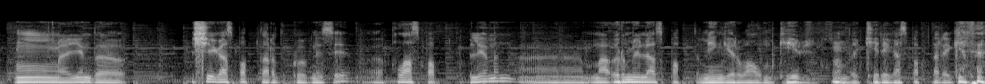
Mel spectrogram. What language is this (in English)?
Kazakh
